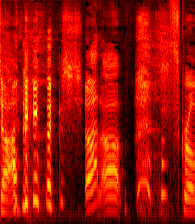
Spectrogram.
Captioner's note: laughs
